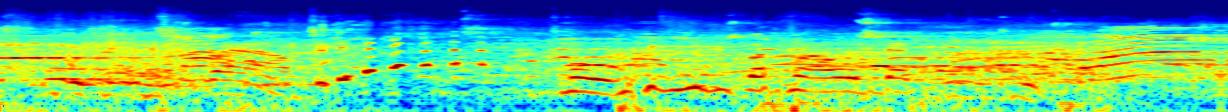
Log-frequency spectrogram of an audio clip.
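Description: Basketball game in a gym: voices from the crowd under sneakers squeaking on the hardwood court, with a quick run of squeaks about two seconds in, and the ball bouncing.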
